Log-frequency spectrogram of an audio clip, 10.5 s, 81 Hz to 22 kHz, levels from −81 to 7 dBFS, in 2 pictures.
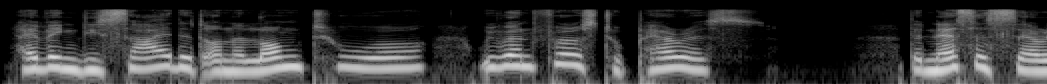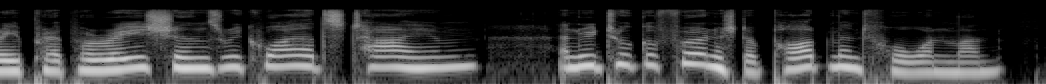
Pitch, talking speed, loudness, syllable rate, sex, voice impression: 230 Hz, 145 wpm, -17 LUFS, 4.9 syllables/s, female, feminine, adult-like, slightly calm, elegant, slightly sweet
